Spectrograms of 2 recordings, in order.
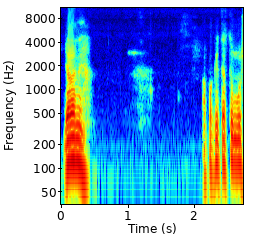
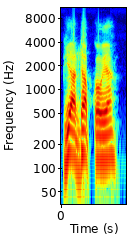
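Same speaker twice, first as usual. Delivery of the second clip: angry call; 6 semitones higher, 5 dB louder than usual. Real, not acted. Shouting at spirit.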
